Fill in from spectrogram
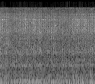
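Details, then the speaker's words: Carbureted Yamaha Mio Soul scooter after engine repair for lost ignition: quick even putter at idle, starts instantly, no misfires or rattles; normal idle, though it still smokes. "Kalau untuk mesin di sini langsung hidup, ya. Tuh, dan ee suaranya enak juga ya. Untuk suaranya halus juga."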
